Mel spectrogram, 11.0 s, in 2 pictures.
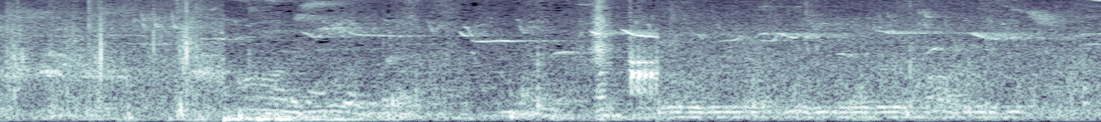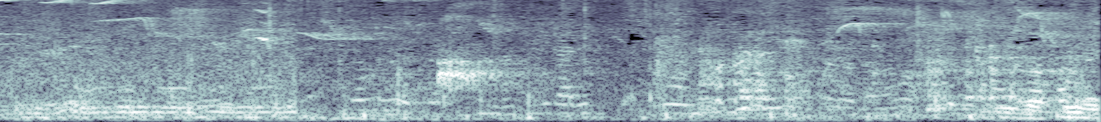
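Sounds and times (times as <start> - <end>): high bird chirps: 0.8 - 8.2.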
